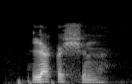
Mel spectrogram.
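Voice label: "лякӧссьыны", Komi, male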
